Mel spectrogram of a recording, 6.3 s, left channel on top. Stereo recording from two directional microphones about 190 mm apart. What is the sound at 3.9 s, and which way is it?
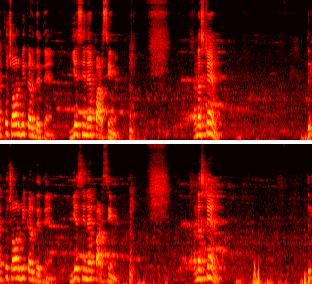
Speech, 45° left (ahead or behind).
